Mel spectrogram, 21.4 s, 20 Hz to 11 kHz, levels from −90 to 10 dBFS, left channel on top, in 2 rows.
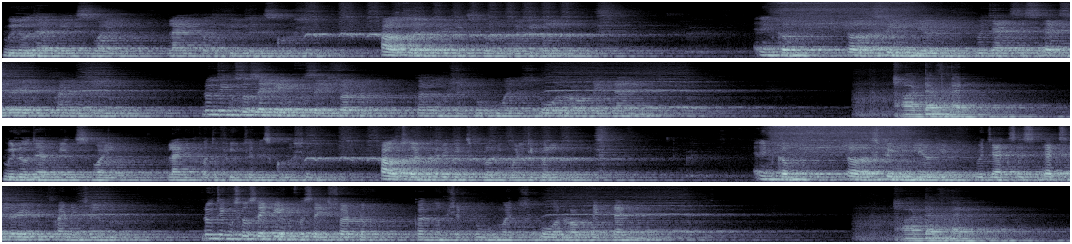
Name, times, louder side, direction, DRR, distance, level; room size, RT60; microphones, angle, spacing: voice 1, 0.0-1.2 1.6-3.1 3.8-5.6 5.9-6.1 6.8-6.9 7.5-11.9 12.7-14.4 14.8-17.1, right 1 dB, 80° right, 0 dB, 1.3 m, -23 dB
sound 1, 3.0-5.8 10.6-12.2 16.0-17.9, equal, 5° left, 0.9 m, -35 dB
voice 2, 19.2-20.3, left 3 dB, 35° left, 3 dB, 0.7 m, -24 dB
15.0 x 7.7 x 2.4 m, 2.7 s
head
